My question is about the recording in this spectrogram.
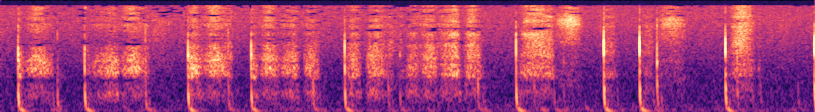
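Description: Stylus writing on a tablet: short scratchy strokes broken by sharp taps as the pen tip touches down and lifts, several a second.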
